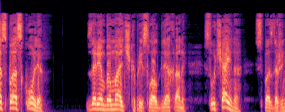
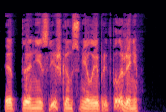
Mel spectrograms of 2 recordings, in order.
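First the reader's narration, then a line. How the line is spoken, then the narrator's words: Gentle question. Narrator (Russian): мягко спросил Георгий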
